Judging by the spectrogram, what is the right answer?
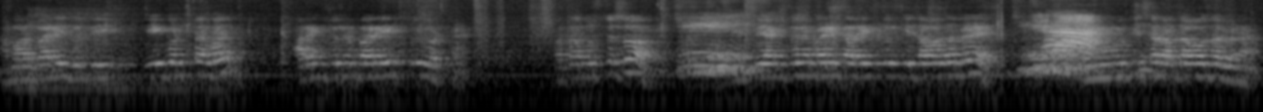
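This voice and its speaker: A man's voice: sits high, little pitch movement, brisk, pauses often. A man teaching a class of children, asking them questions again and again and repeating key words. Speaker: teacher of Quran recitation. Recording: echoey room, distant mic, dull, noisy.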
